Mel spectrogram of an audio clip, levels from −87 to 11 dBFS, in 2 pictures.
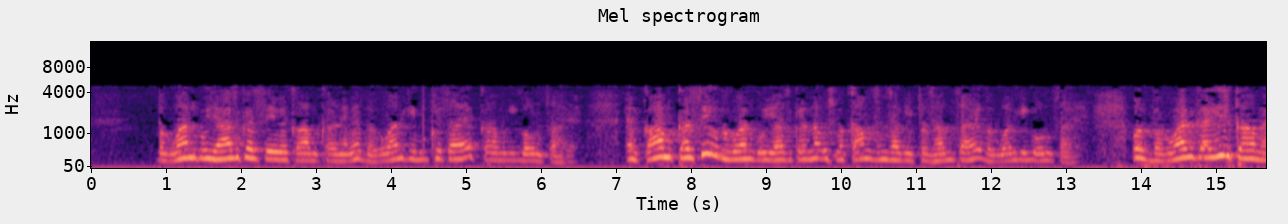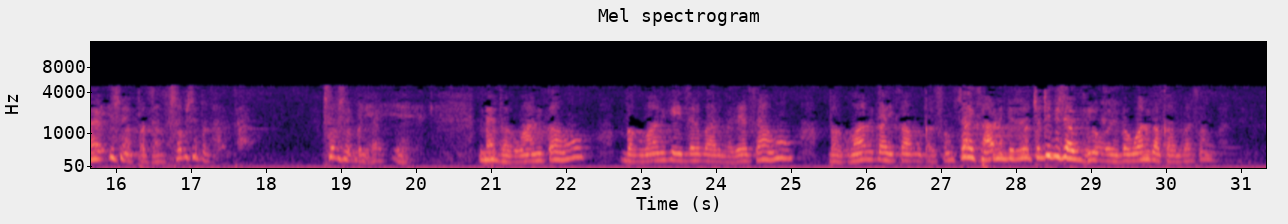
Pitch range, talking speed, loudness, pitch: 155-205 Hz, 140 wpm, -20 LUFS, 175 Hz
